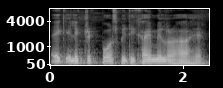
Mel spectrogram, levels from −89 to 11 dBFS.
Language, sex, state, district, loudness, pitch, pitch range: Hindi, male, Arunachal Pradesh, Lower Dibang Valley, -17 LUFS, 105 Hz, 95-110 Hz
